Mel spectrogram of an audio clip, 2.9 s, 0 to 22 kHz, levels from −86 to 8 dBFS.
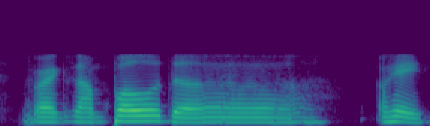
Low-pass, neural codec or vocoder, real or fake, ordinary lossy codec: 3.6 kHz; vocoder, 22.05 kHz, 80 mel bands, WaveNeXt; fake; none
